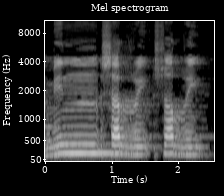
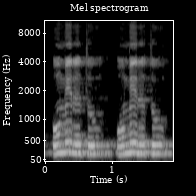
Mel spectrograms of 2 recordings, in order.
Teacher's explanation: বারিক অর্থাৎ পাতলা অর্থাৎ স্বাভাবিক অবস্থায় আমরা যেরকম স্বাভাবিক অবস্থায় র উচ্চারণ করি র সিম্পল হয়ে র উচ্চারণ এটাকে বলা হয় বারিক এখানে কি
